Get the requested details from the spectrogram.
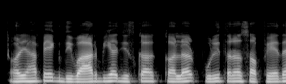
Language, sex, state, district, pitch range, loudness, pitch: Hindi, male, Jharkhand, Garhwa, 135-145 Hz, -16 LUFS, 140 Hz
